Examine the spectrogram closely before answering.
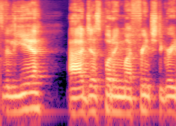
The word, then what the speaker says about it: Villiers: And Villiers will be pronounced Villiers.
